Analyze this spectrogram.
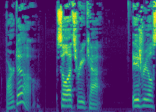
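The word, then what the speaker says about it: Bardot: French actress and singer we just say it like she would say it bardeau so let's recap Israel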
